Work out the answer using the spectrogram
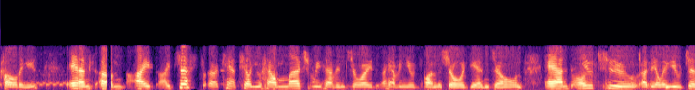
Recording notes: Call in to share their reactions.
